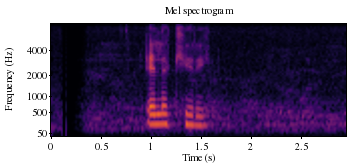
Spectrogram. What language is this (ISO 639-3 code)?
sin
